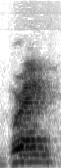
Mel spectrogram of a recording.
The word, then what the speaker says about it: bring: Thì về bring it up. Bring in ngắn, ok. Bring ngờ, giống như ngờ trong tiếng Việt, ok.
